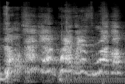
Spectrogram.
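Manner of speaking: high, loud squeaky scold; mock mom yell. Imitating Megan snapping at the baby by the sink, high. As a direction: shriek it like a frazzled mom. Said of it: "Megan was like".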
